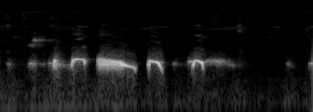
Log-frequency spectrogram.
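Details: Spotted dove from Vietnam giving one cooing phrase: short soft hoots, then a longer, falling central coo and further clipped notes, ending in a trailing murmur. The surroundings are silent.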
